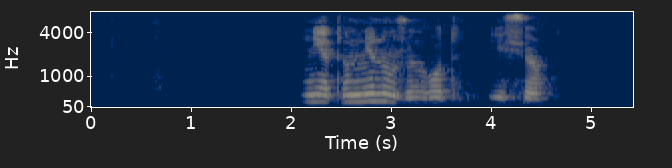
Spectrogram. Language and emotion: Russian, neutral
